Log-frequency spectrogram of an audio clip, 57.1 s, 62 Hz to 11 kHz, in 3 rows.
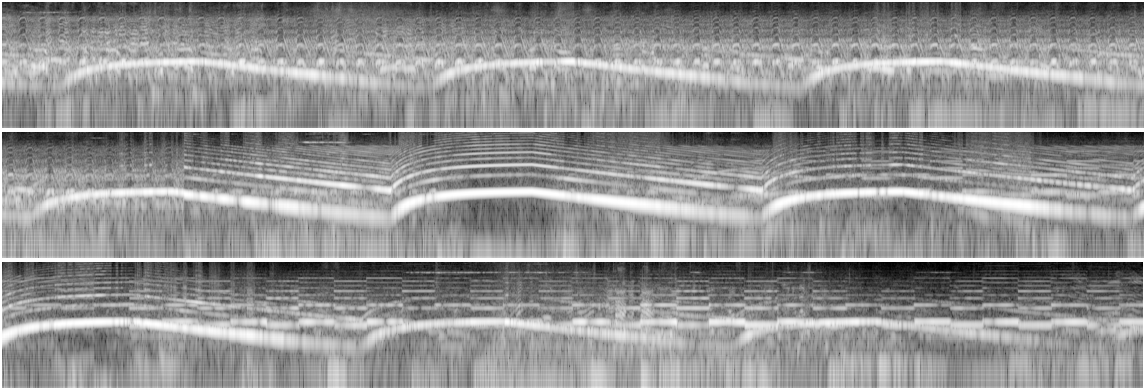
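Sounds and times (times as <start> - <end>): ambulance siren wailing: 0.0 - 57.0.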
